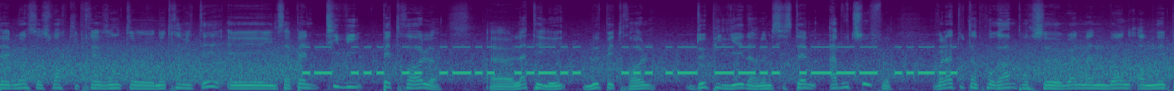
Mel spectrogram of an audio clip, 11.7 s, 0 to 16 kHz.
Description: Morse code (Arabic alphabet), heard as a keyed tone, hand-sent with a straight key, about 20 wpm, 750 Hz, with radio static and a narrow filter. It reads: اسيله ساذجه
